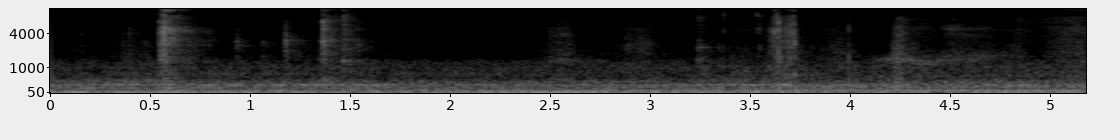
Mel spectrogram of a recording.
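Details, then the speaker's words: Hotel ceiling fan, likely a Hampton Bay of 48 or 52 in, at speed two (medium-high); a low steady hum with irregular crackles and rattles about every half second; the blades are loose and the set screws and down-rod coupler were never tightened. "Here's speed two or medium high. You can hear the blades crackling and stuff cuz they're not tight."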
